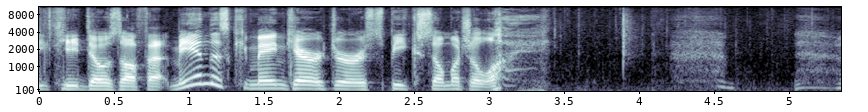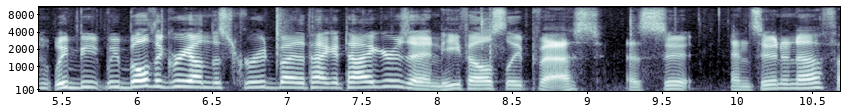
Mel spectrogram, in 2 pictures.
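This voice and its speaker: Smooth-voiced man reading a visual novel. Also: medium pitch, animated, normal speed. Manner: reads narration evenly, breaks off for chuckling asides. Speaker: streamer.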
